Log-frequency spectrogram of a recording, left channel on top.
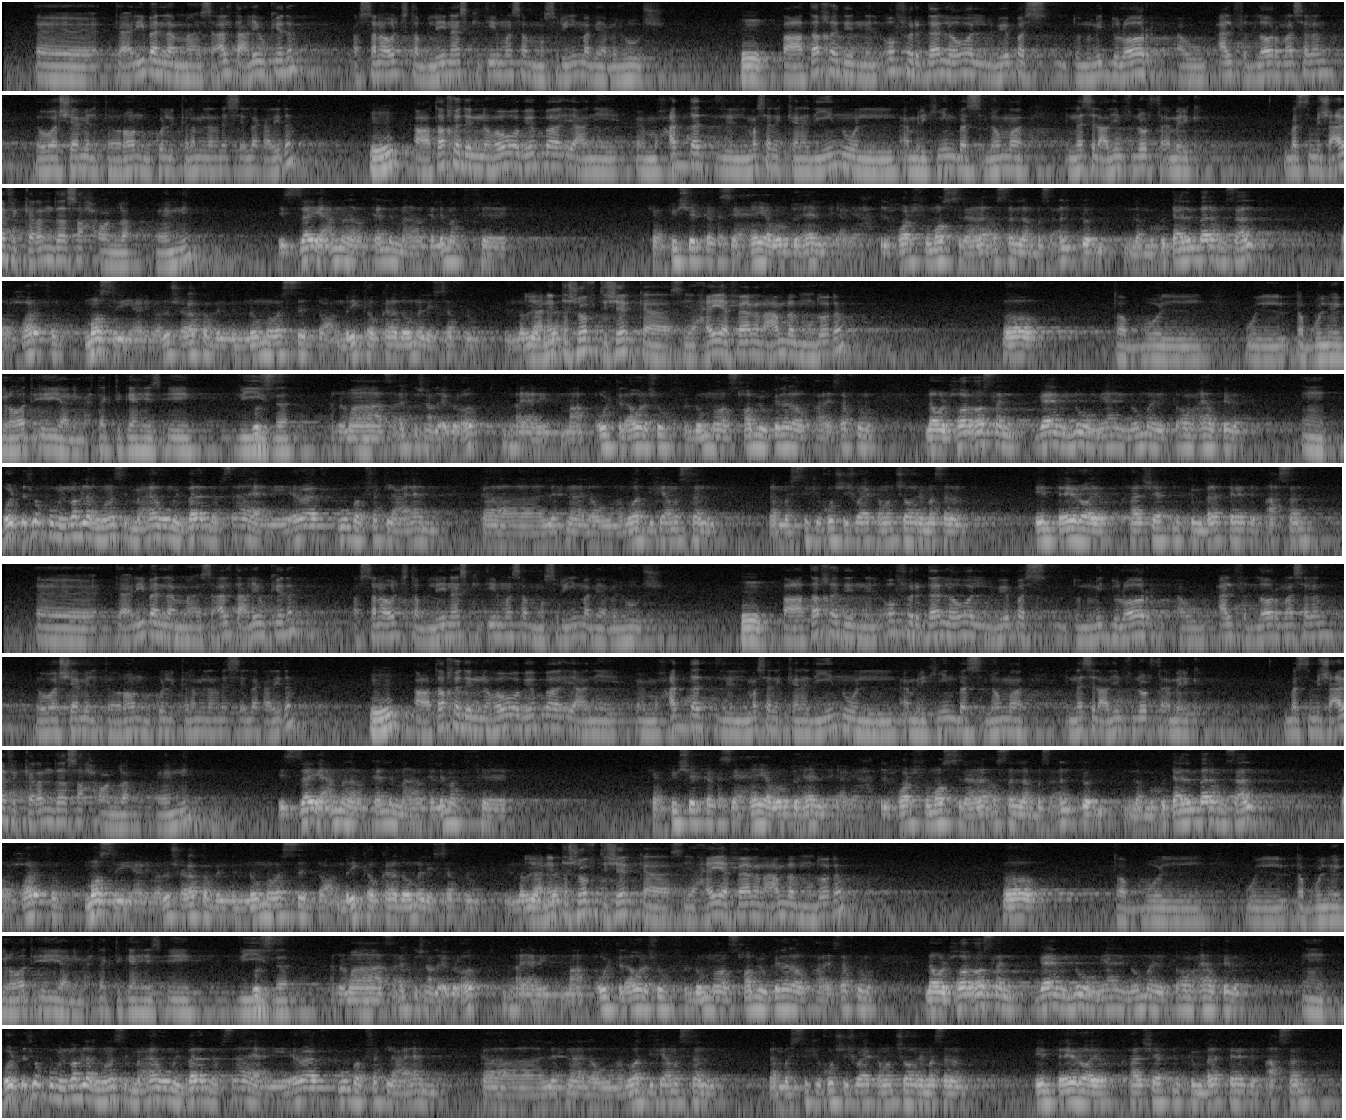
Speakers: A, on the left; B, in the centre.
A: آه تقريبا لما سألت عليه وكده اصل انا قلت طب ليه ناس كتير مثلا مصريين ما بيعملوهوش
B: امم
A: فاعتقد ان الاوفر ده اللي هو اللي بيبقى س- 800 دولار او 1000 دولار مثلا اللي هو شامل الطيران وكل الكلام اللي انا لسه قايل لك عليه ده
B: امم
A: اعتقد ان هو بيبقى يعني محدد للمثلا الكنديين والامريكيين بس اللي هم الناس اللي قاعدين في نورث امريكا بس مش عارف الكلام ده صح ولا لا فاهمني
B: ازاي يا عم انا بتكلم ما انا بكلمك في كان في شركه سياحيه برضو هال يعني ح- الحوار في مصر يعني انا اصلا لما سالت لما كنت قاعد امبارح وسالت هو الحوار في مصري يعني ملوش علاقه بان ان هم بس بتوع امريكا وكندا هم اللي يسافروا بالمبلغ
A: يعني
B: ده
A: انت شفت شركة سياحية فعلا عاملة الموضوع ده
B: اه
A: طب وال... وال... طب والاجراءات ايه يعني محتاج تجهز ايه فيزا
B: بص انا ما
A: اه
B: سالتش على الاجراءات يعني ما قلت الاول اشوف اللي هم اصحابي وكده لو هيسافروا لو الحوار اصلا جاي منهم يعني ان هم يطلعوا معايا وكده
A: امم
B: قلت اشوفهم المبلغ مناسب معاهم البلد نفسها يعني ايه رايك في كوبا بشكل عام ك اللي احنا لو هنودي فيها مثلا لما الصيف يخش شويه كمان شهر مثلا انت ايه رايك هل شايف ممكن بلد تانية تبقى احسن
